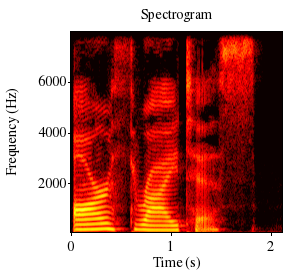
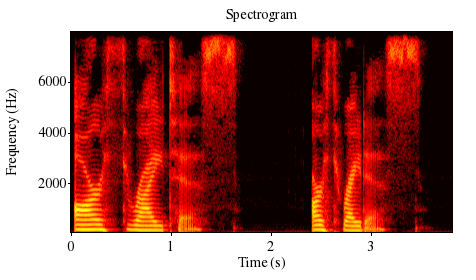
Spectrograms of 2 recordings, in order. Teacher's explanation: The stress falls on the second syllable. Thri sounds like the word try.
